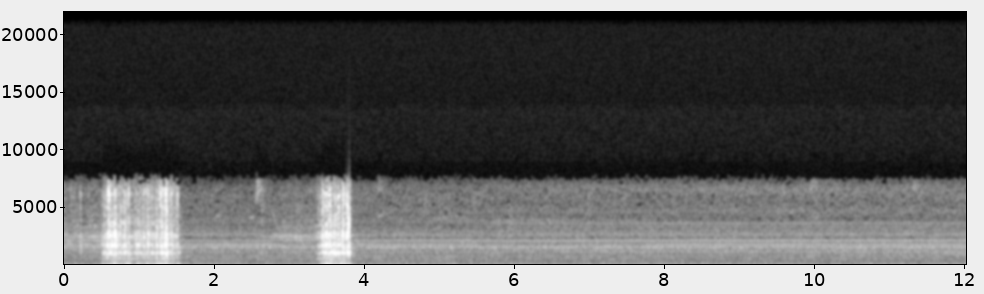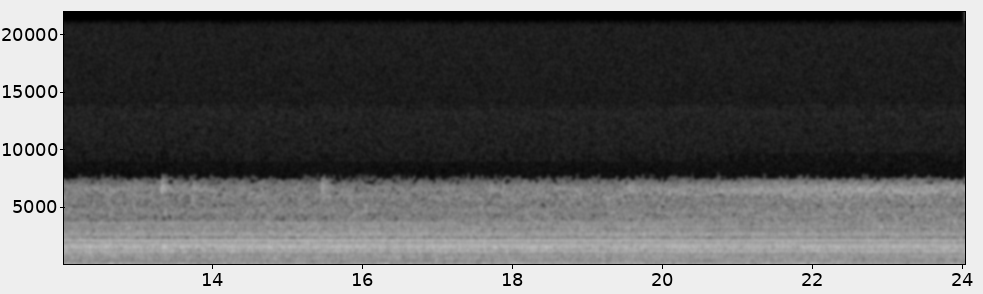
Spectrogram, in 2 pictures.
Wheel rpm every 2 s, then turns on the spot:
10, 0, 0, 0, 0, 0, 0, 0, 0, 0, 0, 0.
0-2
